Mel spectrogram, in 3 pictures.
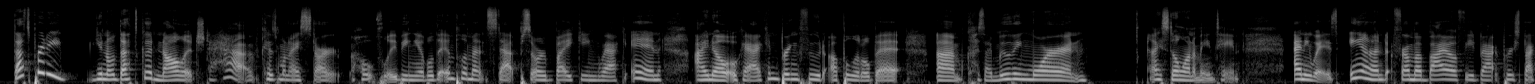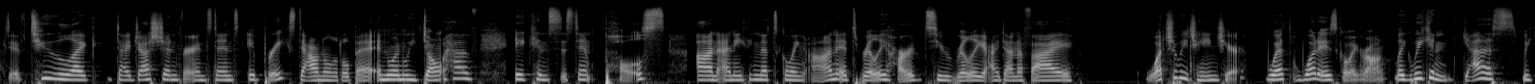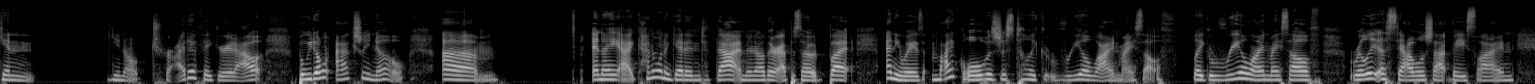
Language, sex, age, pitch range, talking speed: English, female, 10-29, 200-230 Hz, 180 wpm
